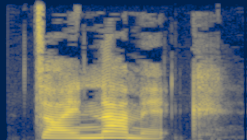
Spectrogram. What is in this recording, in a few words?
"dynamic", English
